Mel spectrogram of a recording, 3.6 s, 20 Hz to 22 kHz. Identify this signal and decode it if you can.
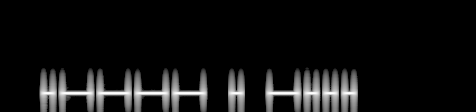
Morse code, heard as a keyed tone, about 17 wpm, 700 Hz. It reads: 1EB
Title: Three Challenging Letter-Number Combinations 17wpm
